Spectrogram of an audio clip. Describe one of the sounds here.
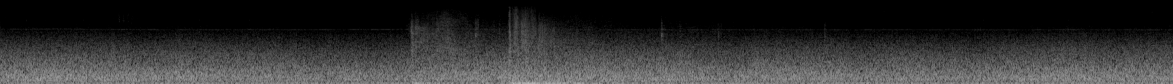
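A jet engine roars steadily with afterburner.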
